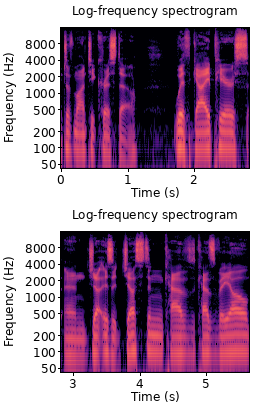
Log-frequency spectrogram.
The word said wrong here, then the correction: Caviezel: Jesus, he played Jesus in The Passion of the Christ. His last name is impronounceable. Okay, there you go again. You're doing great. You're already correcting me. Yes, Jim Caviezel.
